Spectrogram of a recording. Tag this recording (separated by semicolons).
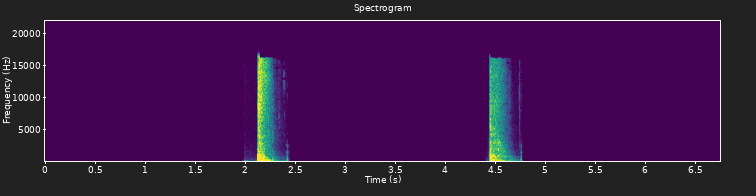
bathroom; CZ; Czech; Panska; spit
